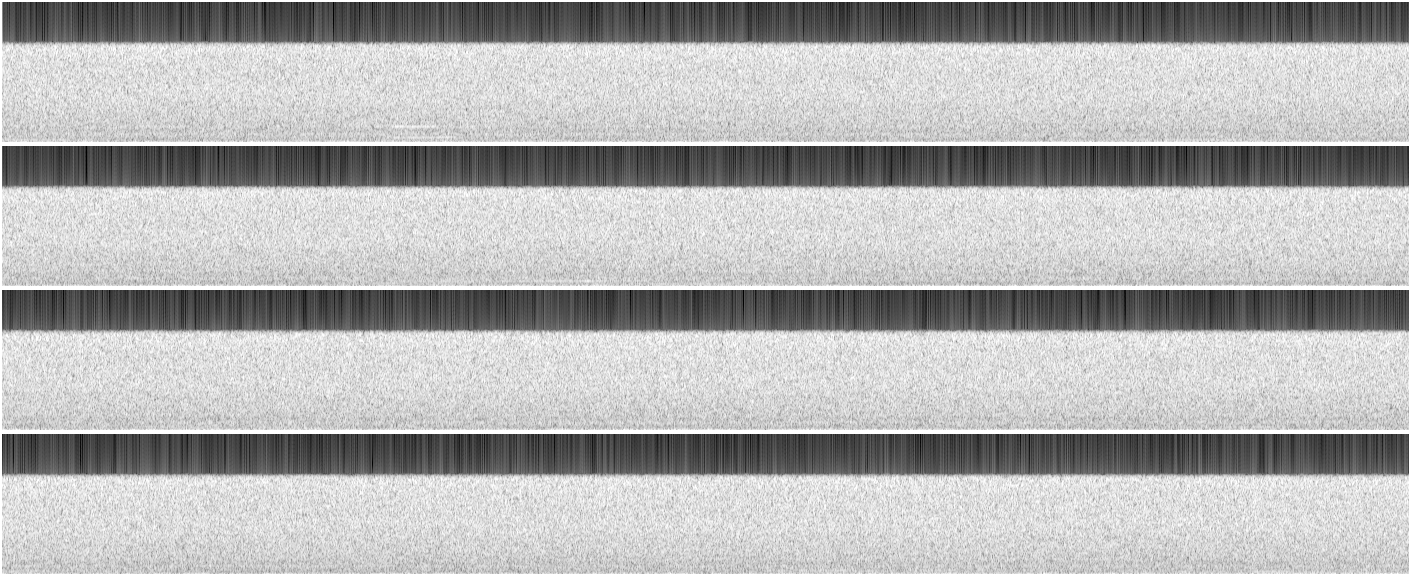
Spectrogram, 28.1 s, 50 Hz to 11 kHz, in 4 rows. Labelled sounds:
2.0	2.2	humpback whale, 1.2 to 1.3 kHz

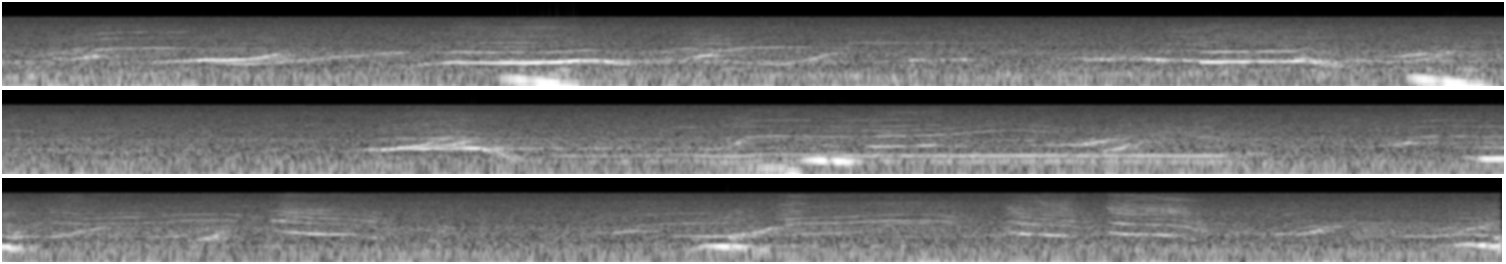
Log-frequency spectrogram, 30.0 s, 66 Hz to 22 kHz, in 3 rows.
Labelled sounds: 3.2	3.8	humpback whale, 1.3 to 3.9 kHz
4.8	6.1	humpback whale, 0.80 to 1.4 kHz
7.8	8.5	humpback whale, 1.7 to 2.1 kHz
15.0	17.2	humpback whale, 0.80 to 5.6 kHz
17.9	18.2	humpback whale, 0.80 to 0.93 kHz
19.8	22.6	humpback whale, 0.93 to 3.0 kHz
24.2	24.8	humpback whale, 0.80 to 2.0 kHz
25.2	26.5	humpback whale, 0.90 to 4.2 kHz
26.8	28.1	humpback whale, 1.2 to 6.9 kHz

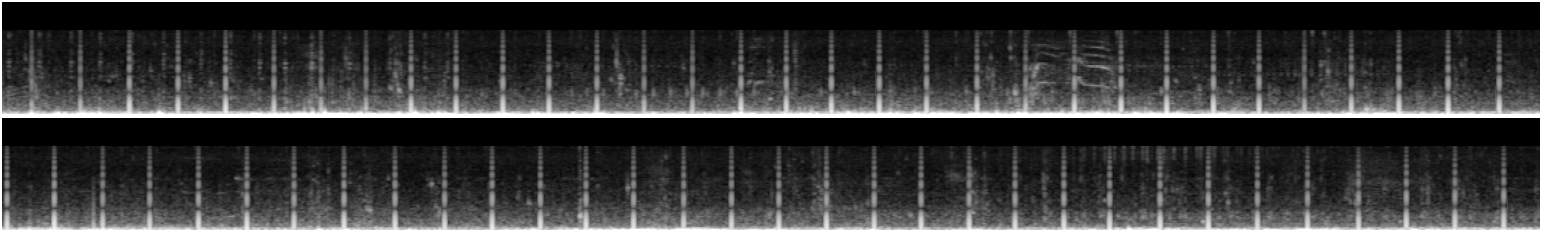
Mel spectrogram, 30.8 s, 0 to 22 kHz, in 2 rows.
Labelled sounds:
10.1	11.3	killer whale, southern Alaska resident, 0.66 to 6.5 kHz
17.2	18.4	killer whale, southern Alaska resident, 2.1 to 5.2 kHz

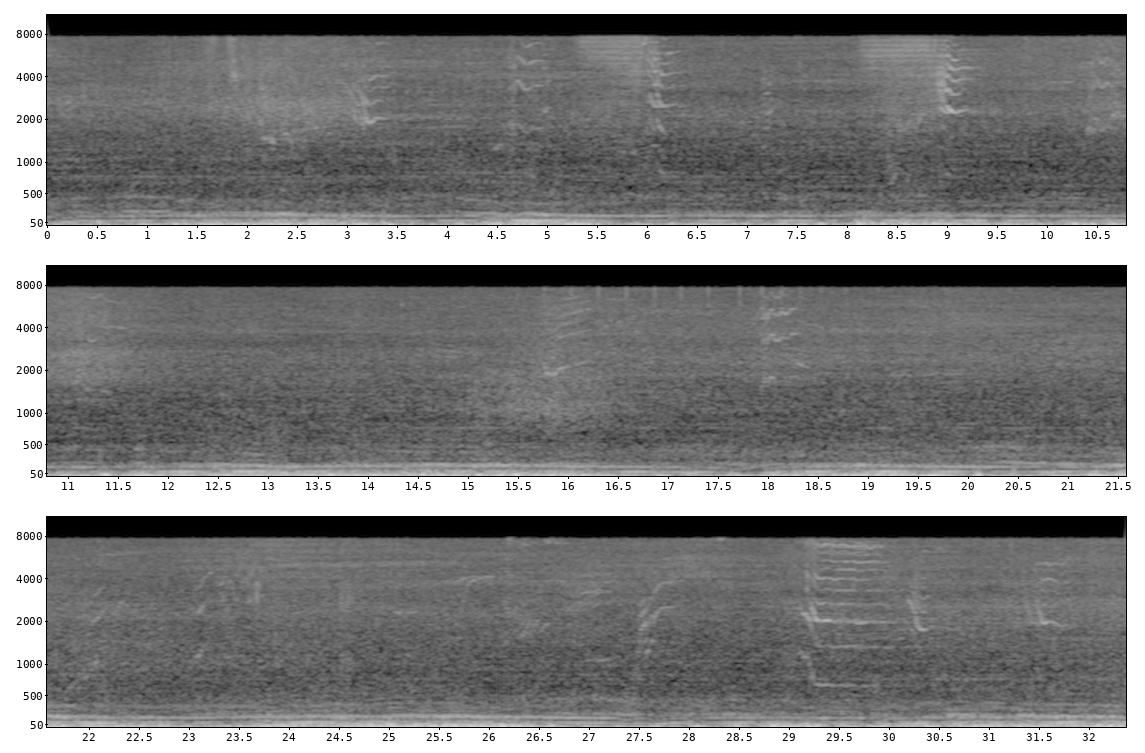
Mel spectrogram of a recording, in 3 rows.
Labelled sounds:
3.2	3.6	killer whale, southern Alaska resident, 1.7 to 7.3 kHz
4.5	6.7	killer whale, southern Alaska resident, 0.85 to 8.0 kHz
8.1	9.5	killer whale, southern Alaska resident, 0.91 to 8.0 kHz
10.4	12.1	killer whale, southern Alaska resident, 0.68 to 6.2 kHz
15.8	16.8	killer whale, southern Alaska resident, 1.7 to 6.9 kHz
17.9	18.6	killer whale, southern Alaska resident, 1.5 to 8.0 kHz
21.9	22.5	killer whale, southern Alaska resident, 0.62 to 3.8 kHz
23.0	23.6	killer whale, southern Alaska resident, 0.83 to 5.8 kHz
27.5	28.2	killer whale, southern Alaska resident, 0.53 to 4.4 kHz
29.1	30.7	killer whale, southern Alaska resident, 0.53 to 8.0 kHz
31.5	32.2	killer whale, southern Alaska resident, 1.6 to 5.8 kHz

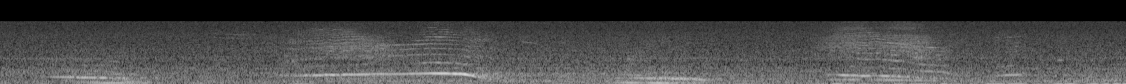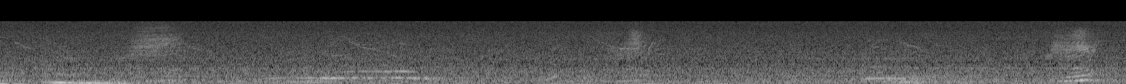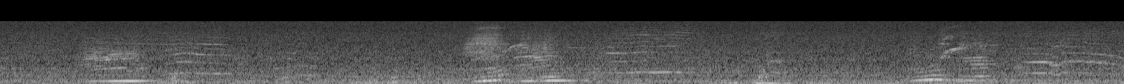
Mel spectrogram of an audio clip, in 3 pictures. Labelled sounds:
2.1	2.5	humpback whale, 3.3 to 4.1 kHz
3.0	4.7	humpback whale, 0.96 to 3.7 kHz
8.6	9.1	humpback whale, 1.1 to 2.8 kHz
21.9	22.2	humpback whale, 1.7 to 2.4 kHz
23.3	24.9	humpback whale, 1.0 to 3.5 kHz
27.2	28.1	humpback whale, 1.2 to 5.8 kHz
28.6	29.5	humpback whale, 1.5 to 5.2 kHz
31.9	32.4	humpback whale, 1.1 to 2.6 kHz
32.7	33.7	humpback whale, 0.83 to 1.6 kHz

